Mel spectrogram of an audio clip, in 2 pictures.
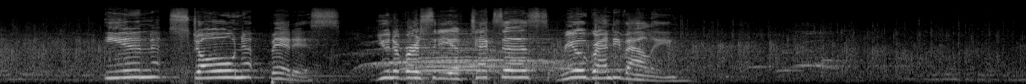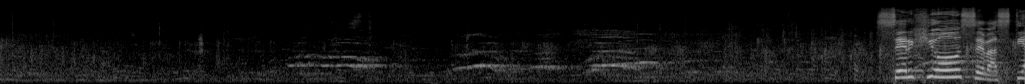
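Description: A young woman reads out names through a loudspeaker in a large echoing hall.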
